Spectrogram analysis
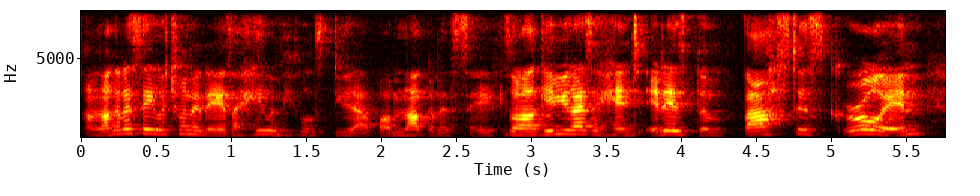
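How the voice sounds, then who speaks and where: A woman's voice: medium pitch, fast, pushed and bright. A woman in her twenties from Nigeria, chatting casually and giggling as she answers viewer questions in a sit-down vlog. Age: 20s. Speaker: influencer, vlogger.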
